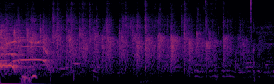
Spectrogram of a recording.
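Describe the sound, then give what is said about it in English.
An audience applauds as the next guest is introduced: a steady, dense patter of many hands clapping at once, fairly loud and even for several seconds before thinning out at the end, with a brief cheer or voice near the start. “Um, so yeah, yeah, you can actually applaud.”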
